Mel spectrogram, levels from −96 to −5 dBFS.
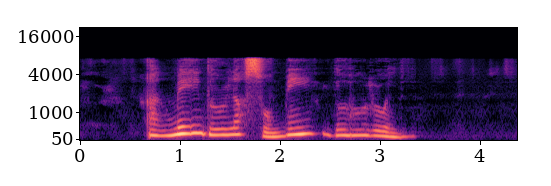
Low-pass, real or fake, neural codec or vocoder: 7.2 kHz; fake; codec, 16 kHz, 0.5 kbps, FunCodec, trained on LibriTTS, 25 frames a second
